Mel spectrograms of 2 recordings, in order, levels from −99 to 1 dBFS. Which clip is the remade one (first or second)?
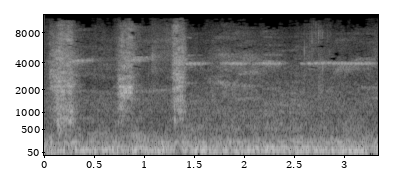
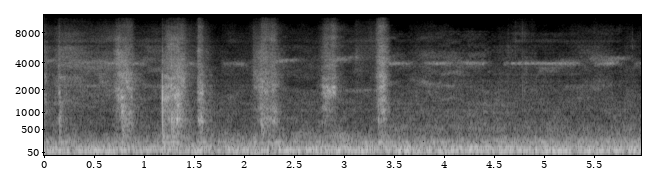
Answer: second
